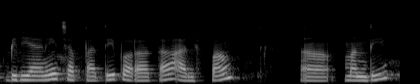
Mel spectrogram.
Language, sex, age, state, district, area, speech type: Malayalam, female, 30-45, Kerala, Wayanad, rural, spontaneous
